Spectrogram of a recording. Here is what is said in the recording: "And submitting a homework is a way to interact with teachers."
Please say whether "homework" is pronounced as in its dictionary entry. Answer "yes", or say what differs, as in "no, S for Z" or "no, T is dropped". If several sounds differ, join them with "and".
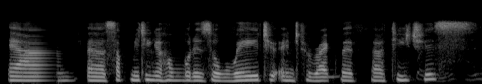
no, K is dropped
